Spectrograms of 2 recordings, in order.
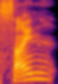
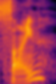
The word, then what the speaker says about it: sine: using these ratios the sine ratio is abbreviated with the word or with the letters si in which is pronounced sine not sin and so sine is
